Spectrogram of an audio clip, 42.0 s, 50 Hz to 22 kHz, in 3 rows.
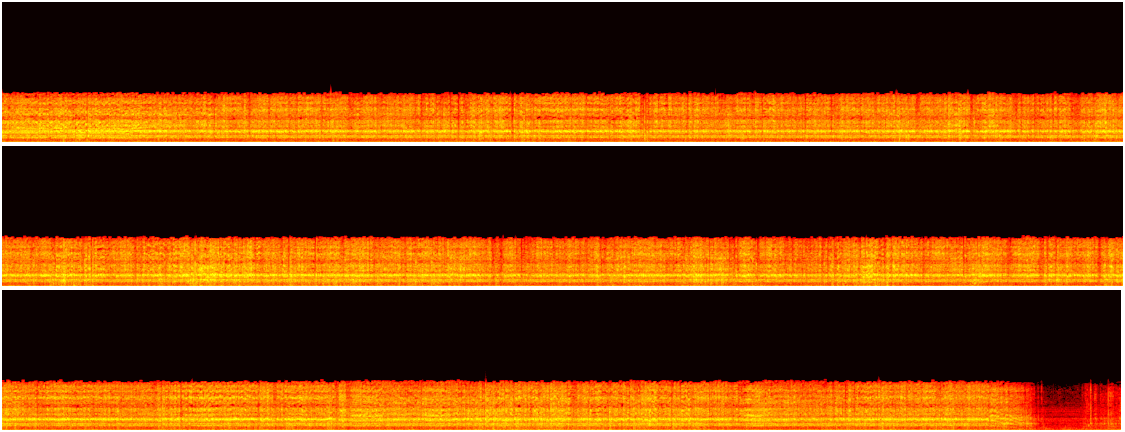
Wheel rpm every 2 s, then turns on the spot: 220, 230, 240, 230, 230, 230, 230, 230, 230, 230, 240, 230, 230, 230, 230, 230, 230, 230, 230, 230, 80.
none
